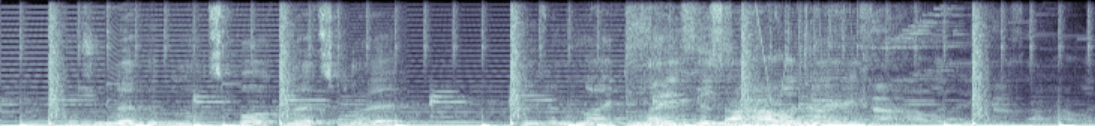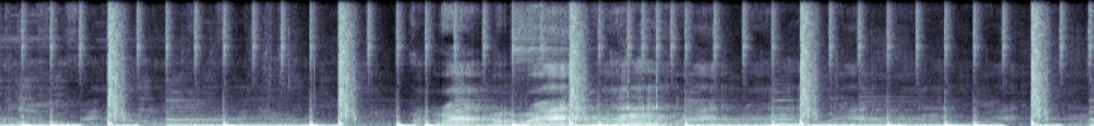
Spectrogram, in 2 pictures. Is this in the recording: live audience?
no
